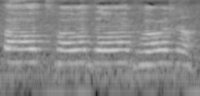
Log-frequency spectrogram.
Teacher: जो हमारी टंग है, हमारे टीथ को टच करेगी, हमारे दांतों को टच करेगी। बिना टच करे आप ये वाले वर्ड नहीं बोल सकते, आप खुद ही प्रोनाउंस करके देख सकते हैं।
